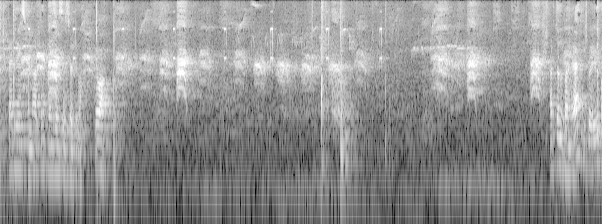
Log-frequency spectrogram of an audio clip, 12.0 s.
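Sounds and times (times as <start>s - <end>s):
birds calling: 0.0s - 12.0s.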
